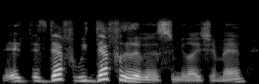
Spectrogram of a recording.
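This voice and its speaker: A man's voice: medium pitch, sing-song, very fast, darkish tone, no echo. A man hosting a casual podcast, talking bluntly with plenty of swearing and repeated words. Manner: blunt, repetitive, profane. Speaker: podcast host.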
